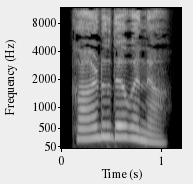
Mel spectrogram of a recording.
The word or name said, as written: ಕಾಡುದವನ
